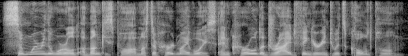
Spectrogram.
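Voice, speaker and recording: Lively reflective man reading his own essay. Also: fairly high pitch, dry recording, clean studio sound. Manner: reflective, candid and earnest. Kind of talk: scripted personal essay narration.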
